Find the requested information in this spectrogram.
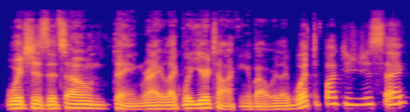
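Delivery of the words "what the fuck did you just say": high-pitched incredulous question; exaggerated disbelief; mock bafflement. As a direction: ask it high, as if you understood nothing. Acted baffled reaction to an accent.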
